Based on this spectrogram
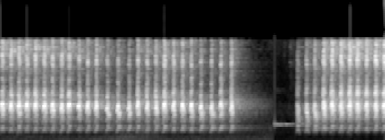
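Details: Cucak kinoi in lively song, meant as tutor material for contest birds: rapid harsh pulsed notes, then a short gap holding a pure whistled note, then the fast buzzy series again.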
